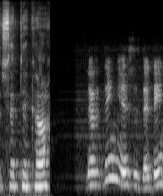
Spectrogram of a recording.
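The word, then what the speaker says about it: Si-Te-Cah: I'm reading it S-I-T-E-C-A-H. Setekah. Maybe that's the way to pronounce it. Setekah.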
